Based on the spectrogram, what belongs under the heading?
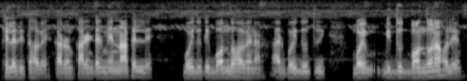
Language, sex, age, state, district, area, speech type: Bengali, male, 18-30, West Bengal, Uttar Dinajpur, urban, spontaneous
